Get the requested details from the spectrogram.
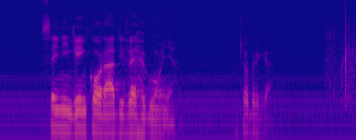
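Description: An elderly man speaks into a microphone in a calm, measured voice.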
